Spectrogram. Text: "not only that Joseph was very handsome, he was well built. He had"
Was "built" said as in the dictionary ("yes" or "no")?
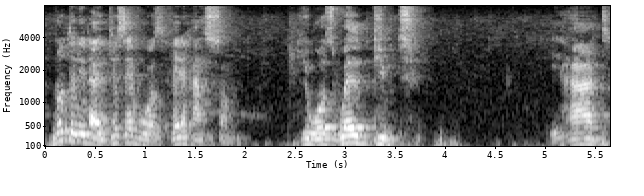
no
